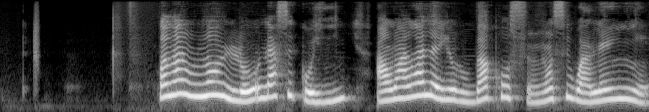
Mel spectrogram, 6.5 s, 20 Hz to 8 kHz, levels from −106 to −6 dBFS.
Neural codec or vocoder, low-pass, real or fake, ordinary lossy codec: codec, 16 kHz, 1 kbps, FunCodec, trained on LibriTTS, 50 frames a second; none; fake; none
